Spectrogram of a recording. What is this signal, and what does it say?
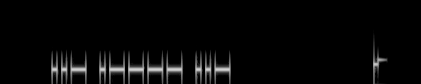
Morse code, heard as a keyed tone, about 25 wpm, 700 Hz. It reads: U1U
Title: Three Challenging Letter-Number Combinations 25wpm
